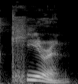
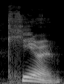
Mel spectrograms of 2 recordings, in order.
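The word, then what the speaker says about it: Ciarán: It's a stupid fucking Irish name. It's Kieran. The director? Yep. Oh, Christ. It's Kieran.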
